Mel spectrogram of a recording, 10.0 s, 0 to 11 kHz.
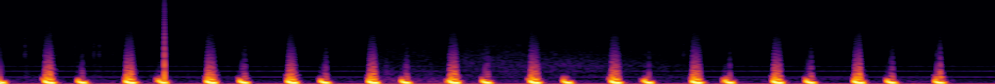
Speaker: This is exam room 1. The patient here is healthy. Listen to all 4 sounds.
